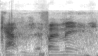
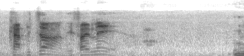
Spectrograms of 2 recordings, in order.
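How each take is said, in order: First: It is said in a normal voice. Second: It is said in a put-on pirate voice.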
